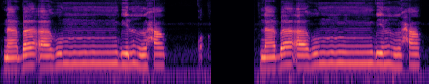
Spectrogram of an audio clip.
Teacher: Jadi di sini ada qa mati diiringi tasydid. Pada akhir bacaan ini qalqalah akbar. Cara bacanya kita berhenti 2 detik baru pantulkan.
